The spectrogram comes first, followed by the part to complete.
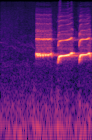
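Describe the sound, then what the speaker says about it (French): Eurasian curlew calling: three loud, clear, rising whistled notes in quick succession, close and alone after a brief near-silent start. "Le courlis cendré"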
